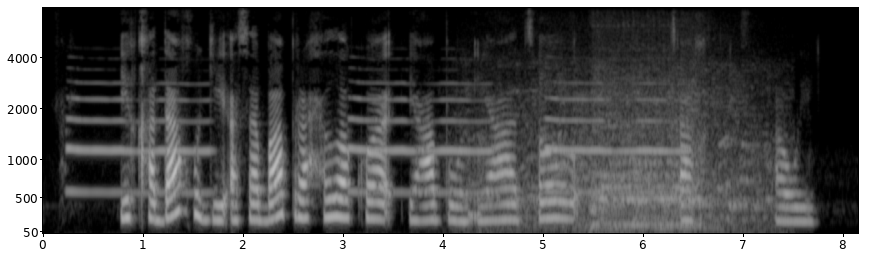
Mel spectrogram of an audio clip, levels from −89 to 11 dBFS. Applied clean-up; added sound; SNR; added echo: none; Wind instrument, woodwind instrument + Accelerating, revving, vroom; 9 dB; none.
